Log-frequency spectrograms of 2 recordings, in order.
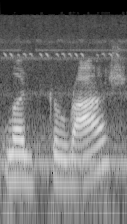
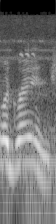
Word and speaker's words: Lagrange: Thomas Murphy saying Lagrange is pronounced like La Garage, like garage. I didn't know that. I've always been saying Lagrange, like a dum-dum.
